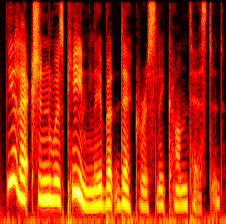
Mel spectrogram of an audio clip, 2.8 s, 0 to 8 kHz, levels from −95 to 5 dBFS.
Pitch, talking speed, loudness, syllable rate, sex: 205 Hz, 150 wpm, -17 LUFS, 5.8 syllables/s, female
